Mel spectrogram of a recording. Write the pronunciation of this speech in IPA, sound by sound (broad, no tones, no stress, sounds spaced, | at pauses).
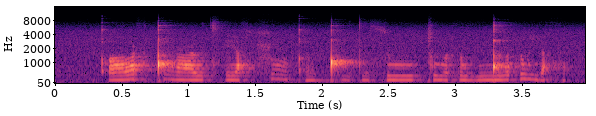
qʼ ɔː ħ ǃ ɔ̤ ʕ ɯ t͡sʼ eː ħ ʂ ɔ̤ qʼ i̤ ǃʰ i̤ t e̤ s uː ǀ uː ħ w e̤ ŋ͡ǃ u ħ w i ħ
